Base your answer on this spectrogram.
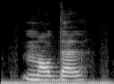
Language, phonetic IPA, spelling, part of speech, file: Polish, [ˈmɔdɛl], model, noun, Pl-model.ogg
